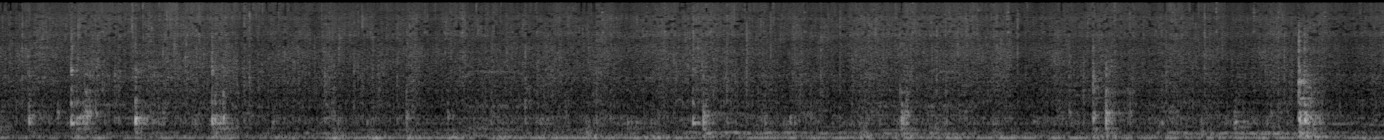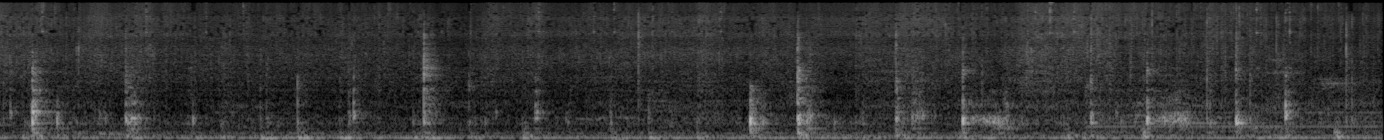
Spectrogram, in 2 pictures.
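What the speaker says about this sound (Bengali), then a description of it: "এটা আমি একটুখানি তেল দিয়ে, হাফ কলার মতো তেল দিয়েছি, দিয়ে ভেজে নিচ্ছি" Onion, garlic and ginger frying in a little oil for mutton masala curry, with a dense continuous sizzle and scattered spatula scrapes and taps throughout.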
